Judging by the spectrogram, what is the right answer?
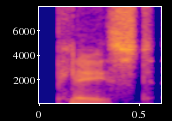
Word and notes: paste: American English

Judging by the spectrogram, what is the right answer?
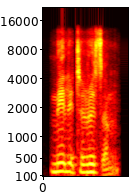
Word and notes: militarism: Indian

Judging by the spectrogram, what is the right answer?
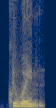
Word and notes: quin: Indian

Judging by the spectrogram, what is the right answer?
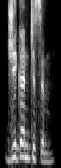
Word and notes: gigantism: Indian

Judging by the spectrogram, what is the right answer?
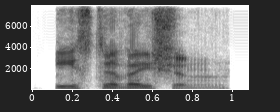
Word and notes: aestivation: British English

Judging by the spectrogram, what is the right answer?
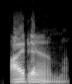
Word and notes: idem: American English

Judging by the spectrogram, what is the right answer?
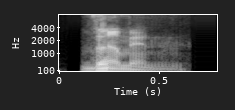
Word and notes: vermin: British English

